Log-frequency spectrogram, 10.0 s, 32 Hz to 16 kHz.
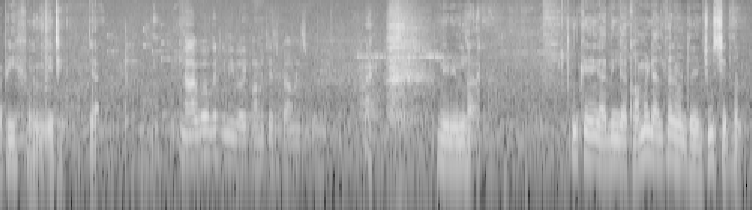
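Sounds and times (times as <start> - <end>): brief high tone: 1.4 - 6.2
man speaking: 5.7 - 6.6.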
